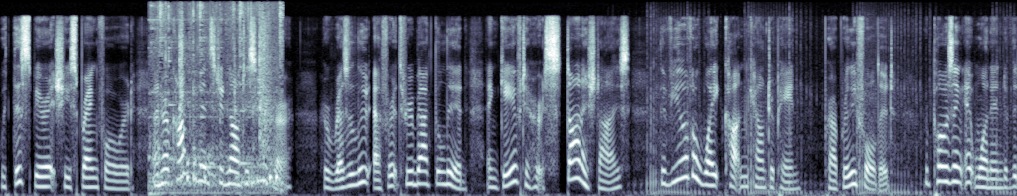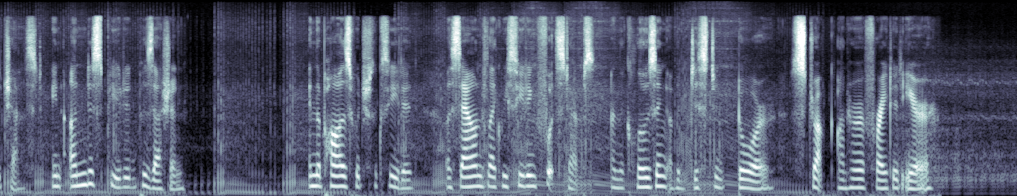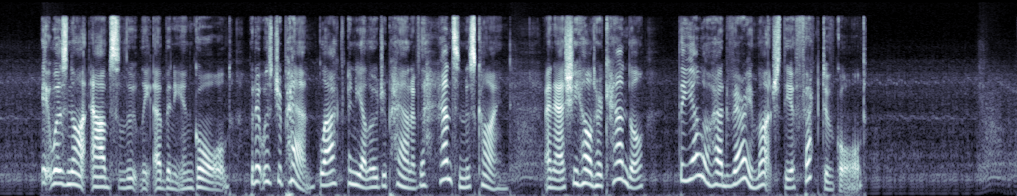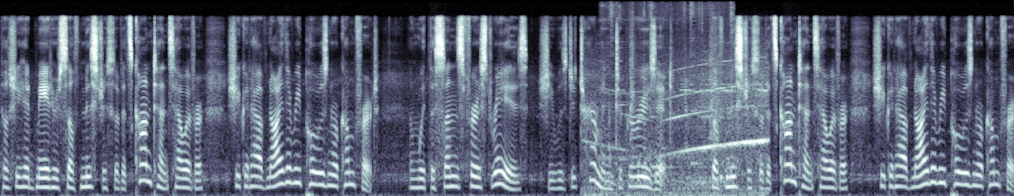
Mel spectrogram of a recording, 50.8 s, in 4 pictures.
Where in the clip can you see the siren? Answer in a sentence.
The siren can be heard from 45.4 to 47.8 s.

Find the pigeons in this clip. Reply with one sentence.
The pigeons can be heard from 1.9 to 3.5 s and from 45.6 to 47.4 s.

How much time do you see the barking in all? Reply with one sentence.
The barking can't be heard in this clip.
